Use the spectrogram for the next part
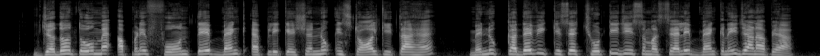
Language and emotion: Punjabi, happy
